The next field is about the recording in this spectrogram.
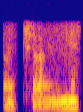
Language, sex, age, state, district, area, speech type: Sindhi, female, 60+, Gujarat, Kutch, rural, conversation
